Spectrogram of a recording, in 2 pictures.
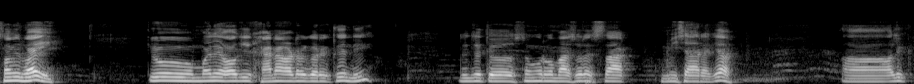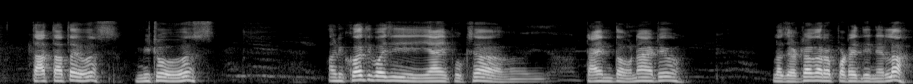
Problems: constant background noise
